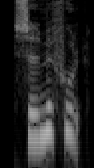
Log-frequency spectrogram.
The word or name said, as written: sødmefuld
